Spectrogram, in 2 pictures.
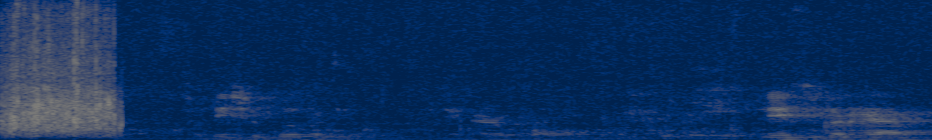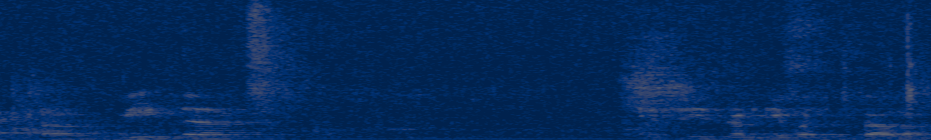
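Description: A man speaks calmly into a microphone in a large hall.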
